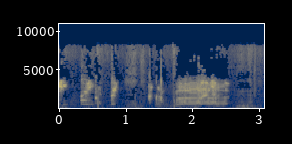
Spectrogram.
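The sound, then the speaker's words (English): Sheep grazing in a field bleat faintly. A few short calls are followed by a longer bleat, with quiet rustling between them. “Look, I'm walking past the sheep again. Look at these sheep. Just eating grass.”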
